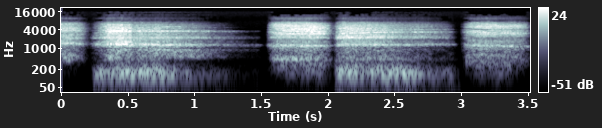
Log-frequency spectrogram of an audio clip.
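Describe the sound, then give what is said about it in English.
Deep, rapid hyperventilation breaths from a person demonstrating a breathing exercise: a few forceful, airy breaths in and out in quick succession, loud and breathy with no talking. “Where you hyperventilate, which are not like panicky hyperventilations, but deep, rapid breaths. It would sound something like this.”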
